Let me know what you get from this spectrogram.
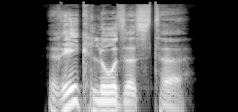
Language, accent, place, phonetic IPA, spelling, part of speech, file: German, Germany, Berlin, [ˈʁeːkˌloːzəstə], regloseste, adjective, De-regloseste.ogg
- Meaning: inflection of reglos: 1. strong/mixed nominative/accusative feminine singular superlative degree 2. strong nominative/accusative plural superlative degree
